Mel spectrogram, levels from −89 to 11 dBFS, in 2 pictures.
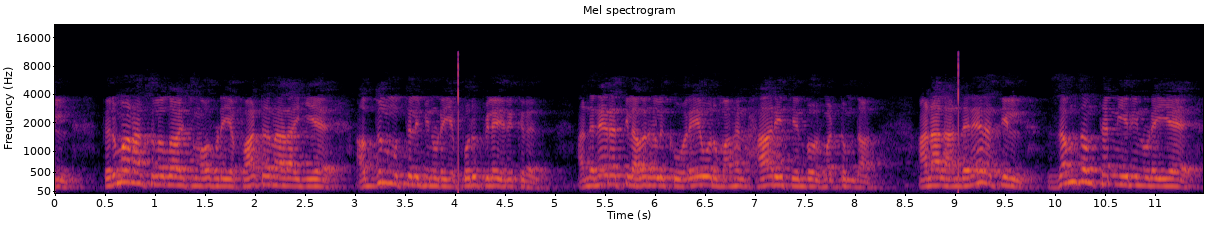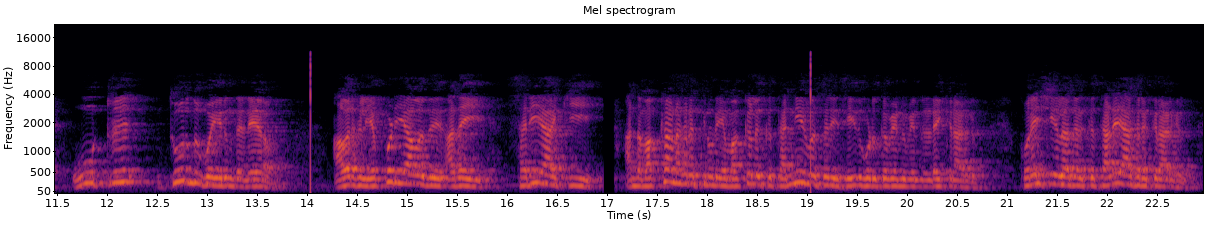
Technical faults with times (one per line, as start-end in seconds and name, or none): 4.03 file header played as audio
9.03 file header played as audio
14.03 file header played as audio
19.03 file header played as audio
